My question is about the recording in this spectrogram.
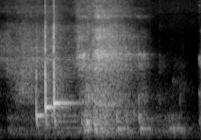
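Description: A short electronic beep, a steady tone lasting about a quarter second, set off by two sharp clicks about half a second in, over a soft hiss.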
